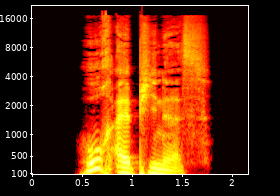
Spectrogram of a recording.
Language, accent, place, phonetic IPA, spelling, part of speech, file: German, Germany, Berlin, [ˈhoːxʔalˌpiːnəs], hochalpines, adjective, De-hochalpines.ogg
- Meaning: strong/mixed nominative/accusative neuter singular of hochalpin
